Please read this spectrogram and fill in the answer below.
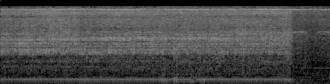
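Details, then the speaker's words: Cheap generic laptop power adapter plugged in, heard through speakers: steady low buzz with faint high whine that drops away when unplugged; poorly filtered switching power supply leaking noise. "It quiets down. And as soon as I plug it back in again, you'll hear the noise from the switching power supply. Poor filters."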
